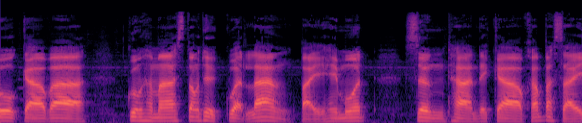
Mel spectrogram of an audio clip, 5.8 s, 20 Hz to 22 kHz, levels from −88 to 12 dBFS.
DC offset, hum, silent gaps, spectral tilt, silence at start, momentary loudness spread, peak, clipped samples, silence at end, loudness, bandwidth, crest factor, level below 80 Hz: under 0.1%; none; none; -4 dB/octave; 0 s; 7 LU; -2 dBFS; under 0.1%; 0 s; -22 LUFS; 14.5 kHz; 20 dB; -58 dBFS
